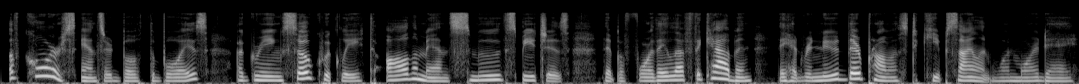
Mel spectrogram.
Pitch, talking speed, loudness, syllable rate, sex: 190 Hz, 180 wpm, -19 LUFS, 5.0 syllables/s, female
